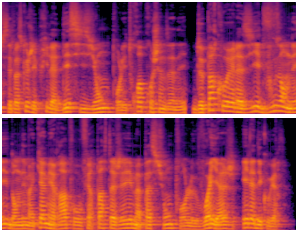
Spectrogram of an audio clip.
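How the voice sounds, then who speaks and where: Talking fairly quickly with hardly any pauses, a man at a medium pitch shows ordinary pitch variation amid noticeable background noise and audible room echo. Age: 30s. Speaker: travel vlogger. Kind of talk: vlog. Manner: casual, animated.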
